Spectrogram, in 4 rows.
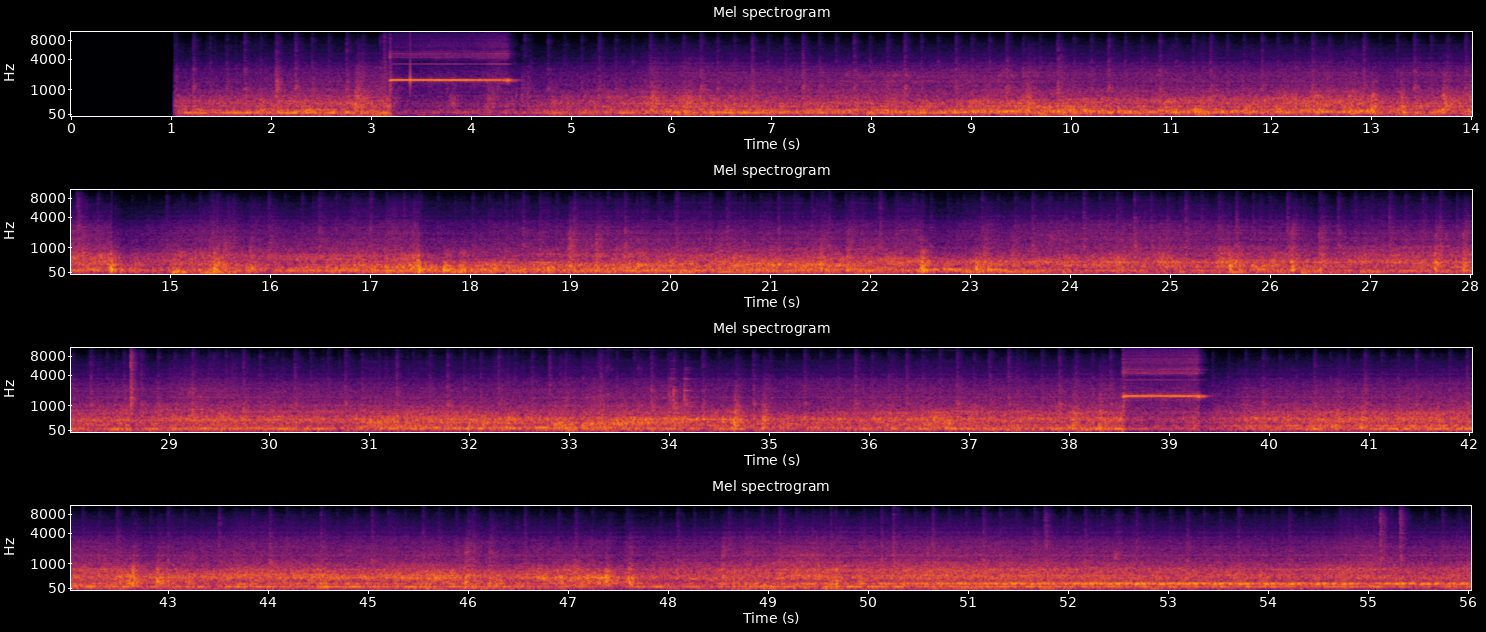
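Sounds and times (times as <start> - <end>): train rumbling: 1.0 - 56.0
wheels clacking over rails: 1.0 - 56.0
high train horn blast: 3.1 - 4.6, 38.5 - 39.5.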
